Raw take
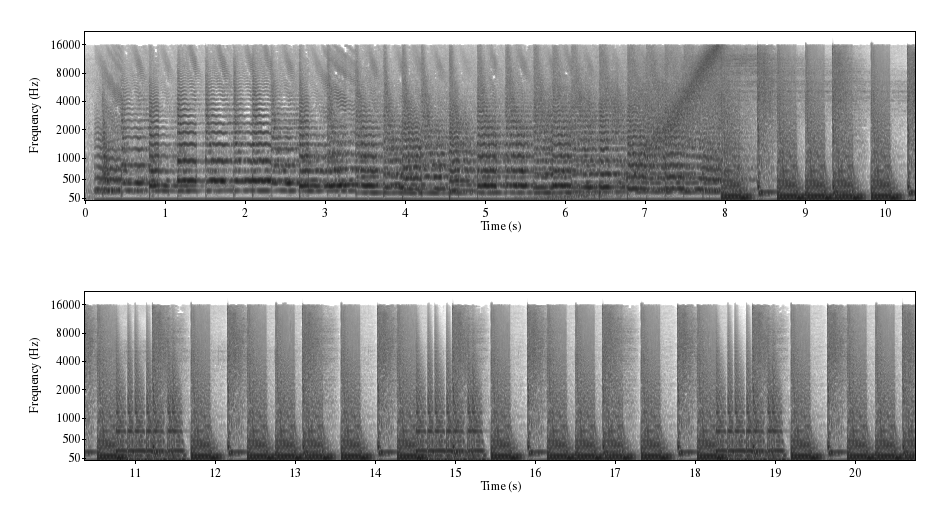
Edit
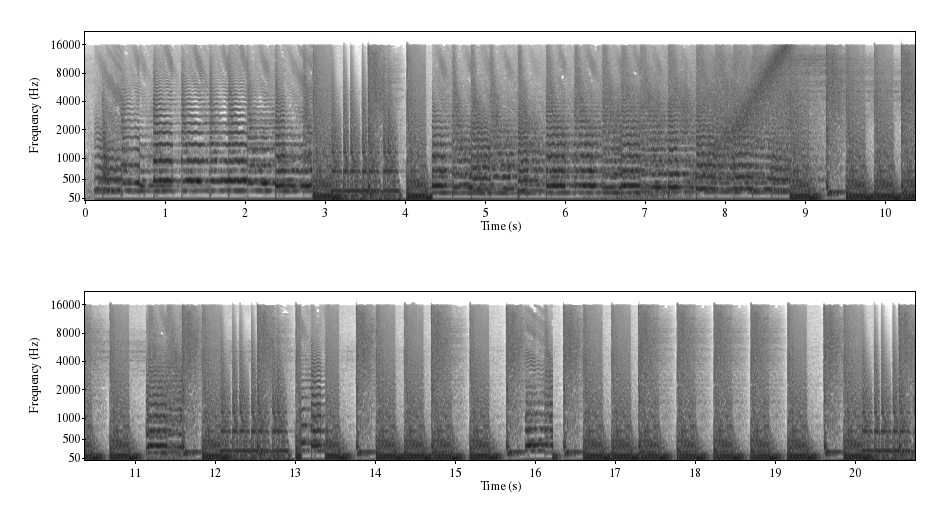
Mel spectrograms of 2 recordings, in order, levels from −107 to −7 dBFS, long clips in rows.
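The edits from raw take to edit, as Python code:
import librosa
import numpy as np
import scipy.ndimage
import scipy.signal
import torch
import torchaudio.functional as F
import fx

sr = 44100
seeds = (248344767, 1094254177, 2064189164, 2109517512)

y = fx.edit(x, sr, fx.move(start_s=0.68, length_s=0.3, to_s=11.77),
    fx.swap(start_s=3.14, length_s=0.34, other_s=14.27, other_length_s=1.5),
    fx.duplicate(start_s=5.82, length_s=0.45, to_s=10.28),
    fx.repeat(start_s=16.88, length_s=0.46, count=4), tone=tone)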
